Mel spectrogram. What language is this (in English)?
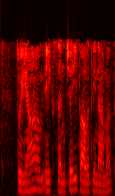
Hindi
